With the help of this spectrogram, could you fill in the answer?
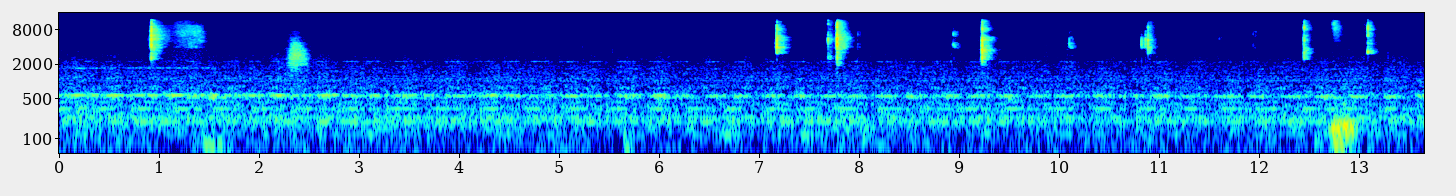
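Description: Sharp, crisp scratches sound as a small metal blade carves crosshatch grooves into a cream-colored solid bar of soap held in the hand. Eight bright, short clicks and scrapes come irregularly over a quiet background with a faint steady hum. The finished, grooved bar results.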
